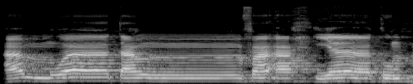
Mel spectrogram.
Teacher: bertemunya tanwin dengan huruf fa dibacanya samar.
